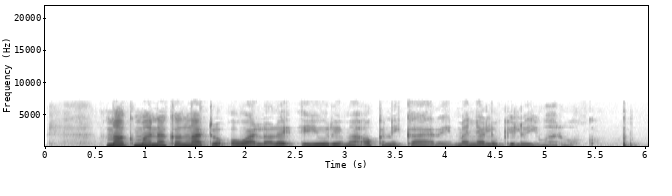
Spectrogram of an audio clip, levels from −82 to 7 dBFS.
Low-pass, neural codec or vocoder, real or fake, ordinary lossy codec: 7.2 kHz; codec, 16 kHz, 2 kbps, FunCodec, trained on LibriTTS, 25 frames a second; fake; none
